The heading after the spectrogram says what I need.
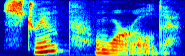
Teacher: Don't forget to pronounce your P when you read the word. It's going to be a little puff of air right in the middle. · Make sure that you're hearing that puff of air come out right there, right after the M.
